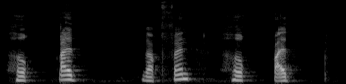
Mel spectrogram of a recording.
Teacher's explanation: قاف کو موٹا پڑھنا ہے اور تا کو باریک پڑھنا ہے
